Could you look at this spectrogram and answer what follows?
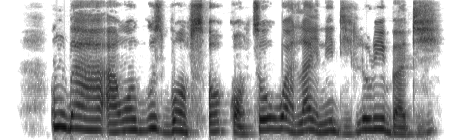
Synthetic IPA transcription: n̩˦ɡ͡ba˧a˨w̃ɔ̃˧ɡu˦sbɔ̃˦˨bsɔ˧kã˨to˦wa˦˨la˨˦i˦˨nĩ˨˦di˨˦lo˦ɾi˦˨ba˨di˨˦

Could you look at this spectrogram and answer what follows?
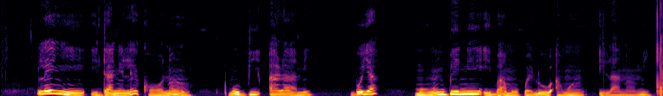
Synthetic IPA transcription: lɛ˦j̃ĩ˧i˨da˨˧˦nĩ˧lɛ˦˨kʰɔ˨˦nãː˦˨ | mo˦bi˦a˧ɾa˦˨mĩ˧ | bo˦ja˦ | mõ˨˧n̩˦ɡ͡be˦nĩ˦i˦˨ba˨˦mũ˧k͡pɛ˨lu˦˨a˨w̃ɔ̃˧ | i˨la̰˨nã˨mĩ˧

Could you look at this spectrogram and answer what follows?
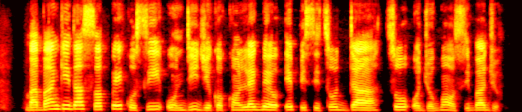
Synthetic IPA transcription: ba˨ba˨˦ŋ̩˦ɡi˦da˦sɔ˧k͡pe˦ko˨si˨˦o˨n̩˨di˨˦i˦˨d͡ʒe˨kɔ˧kã˧lɛ˦ɡ͡bɛ˦˨˦e˦pi˧si˨to˦da˦to˦ɔ˨d͡ʒɔ˨ɡ͡bɔ̃˨˦ɔ˨si˨˦ba˦d͡ʒo˦˨

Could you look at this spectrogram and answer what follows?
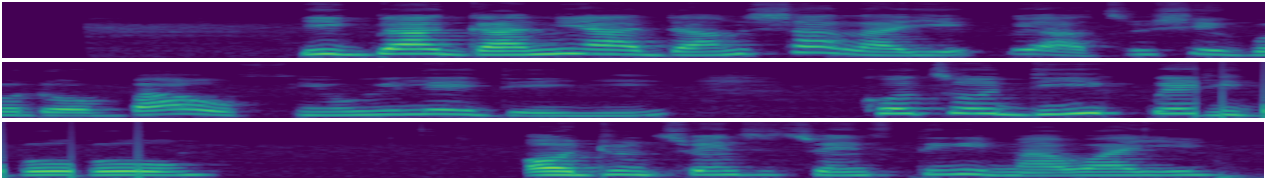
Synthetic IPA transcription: i˧ɡ͡ba˧ɡa˨nĩ˧˦a˧da˨m̩˦ʃa˦˨la˨je˨˦k͡pe˦a˦˨tũ˨˦ʃe˧ɡ͡bɔ˧dɔ˨ba˨˦o˦˨fĩ˧o˧ɾi˦le˦˨de˨jiː˨˦ | ko˦to˦di˦i˦k͡pe˦˨di˨˧˦bo˧bo˦ | ɔ˧dũ˧˦twɛ̃˧nt̬i˧twɛ̃˧nti̥˧ti˦ɾi˦˨mã˨˦wa˦je˦

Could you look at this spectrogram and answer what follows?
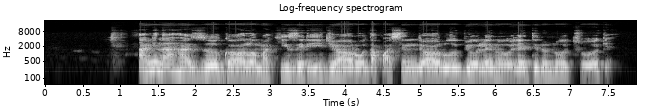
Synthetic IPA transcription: a˨ɲɪ˦na˨a˦ɦa˨zi˦o˦ɡɔ˨ɔ˦lʊ˦ma˨ki˦ze˨ɾi˨i˦d͡ʒi˨ɔ˦ɾʊ˦da˦kʷa̰˨sɪ˦n̩˦dɪ˦ɔ˦ɾʊ˦ʊ˦bi˨o˨le˦no˨le˦dɪ˦nʊ˦no˦tu˨o˦ɡe˨

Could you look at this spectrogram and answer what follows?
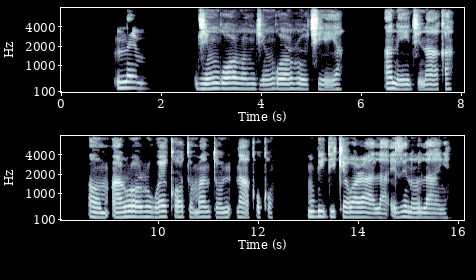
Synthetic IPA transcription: n̩˦ne˦m̩˦ | d͡ʒi˨ŋ̩˦ɡʷɔ˦ɾʊ˦m̩˦d͡ʒi˨ŋ̩˦ɡʷɔ˦ɾʊ˦o˨t͡ʃi˨˦ḛ˨ja˦ | a˦ne˨d͡ʒḭ˨na˦kʰa˦ | ɔ˨m̩˨a˨ɾʊ˦ɔ˦ɾʊ˦we˨˦kʰɔ˦tʊ˨ma˦n̩˦tʊ˨˦na˨a̰˨kʰʊ˦kʊ˦ | ŋ͡m̩˦ɡ͡bi˦di˦kʰe˦wa˦ɾa˨a˨la˨ʔḛ˨zi˦nʊ˨˦la˦a˨ɲɪ˦

